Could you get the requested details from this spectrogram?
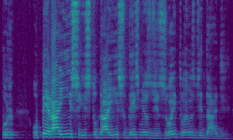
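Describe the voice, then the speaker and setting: A man in his fifties with a Brazilian accent, a voice doctor speaking in an expressive, emphatic way. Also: fairly high pitch, normal speed. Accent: Brazilian Portuguese. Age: 50s. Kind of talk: passionate promotional talk.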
